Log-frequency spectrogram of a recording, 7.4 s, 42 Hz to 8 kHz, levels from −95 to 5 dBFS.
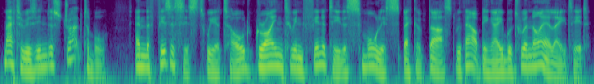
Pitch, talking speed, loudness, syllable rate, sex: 110 Hz, 185 wpm, -19 LUFS, 5.8 syllables/s, male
